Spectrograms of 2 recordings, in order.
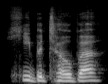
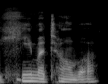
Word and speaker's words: hematoma: Heatboba is actually hematoma. Hematoma, not heboba.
